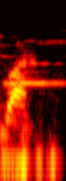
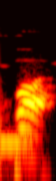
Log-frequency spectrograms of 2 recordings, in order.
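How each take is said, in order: First: The vowel sounds like 'ah'. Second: The vowel sounds like 'aw'. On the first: The speaker calls it wrong. "bukan war" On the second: The speaker calls it right. "Dibaca wo"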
